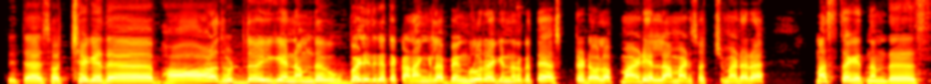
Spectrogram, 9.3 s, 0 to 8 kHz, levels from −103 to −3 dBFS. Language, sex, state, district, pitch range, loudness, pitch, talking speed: Kannada, female, Karnataka, Dharwad, 210-235 Hz, -15 LUFS, 220 Hz, 150 wpm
